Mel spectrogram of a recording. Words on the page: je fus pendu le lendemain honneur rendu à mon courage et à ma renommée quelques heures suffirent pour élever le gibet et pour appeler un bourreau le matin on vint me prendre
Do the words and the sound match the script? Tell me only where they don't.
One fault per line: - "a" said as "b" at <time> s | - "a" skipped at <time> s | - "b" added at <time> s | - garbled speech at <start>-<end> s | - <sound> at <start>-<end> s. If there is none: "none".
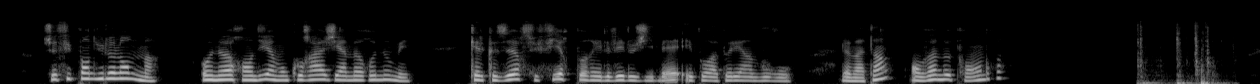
- squeak at 11.4-12.4 s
